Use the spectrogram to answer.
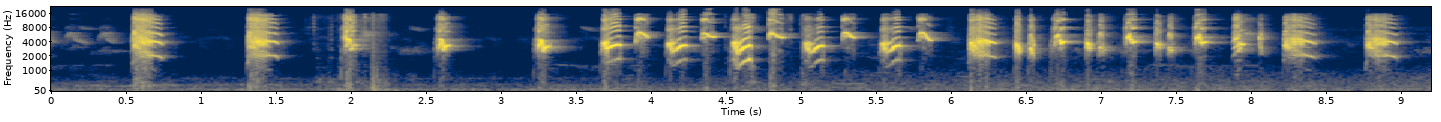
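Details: Caged long-tailed shrike singing energetically in morning sun after being misted, a full varied song of rapid sharp chirps and scratchy notes, many rising or falling, delivered in dense runs with short pauses.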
